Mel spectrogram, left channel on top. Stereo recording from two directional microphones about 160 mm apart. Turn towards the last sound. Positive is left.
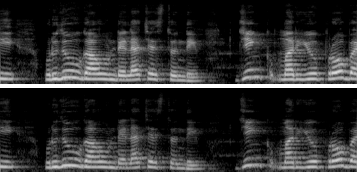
turn(degrees=10)  # may be behind; listen again after turning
